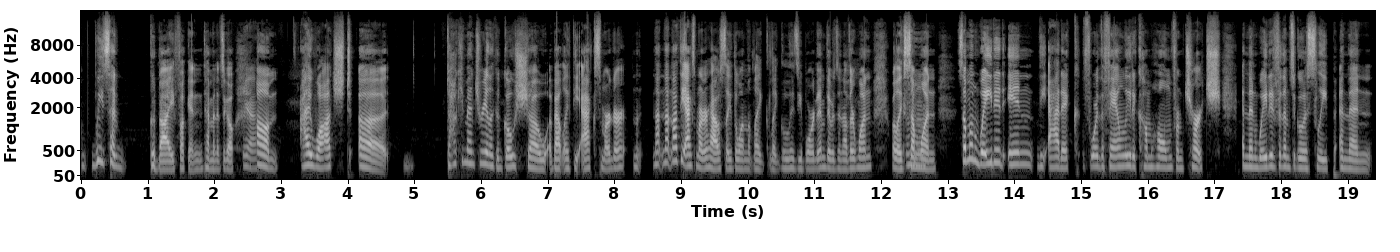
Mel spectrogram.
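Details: Woman with a self-described speech impediment who stutters without realizing it, speaking conversationally; stuttering.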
